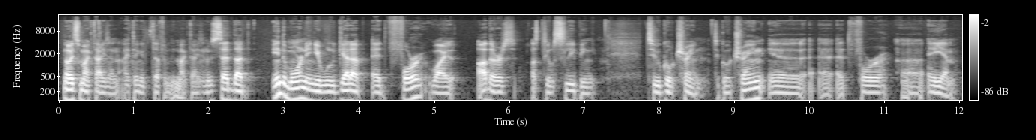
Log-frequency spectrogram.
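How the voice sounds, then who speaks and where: Male podcast host, lowish voice, unscripted motivational delivery, halting and repetitive as he finds his words. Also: fairly even intonation, vocal fry, darkish tone. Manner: halting, repeats words while searching for phrasing. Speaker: martial arts podcast host.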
